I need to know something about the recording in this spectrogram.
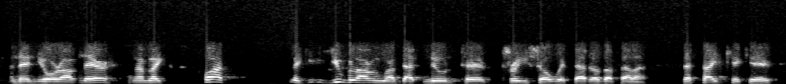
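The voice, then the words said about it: Strong Minnesota South St. Paul accent. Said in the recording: “that South St. Paul accent really coming through there”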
